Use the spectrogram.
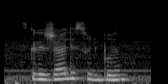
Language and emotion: Russian, neutral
